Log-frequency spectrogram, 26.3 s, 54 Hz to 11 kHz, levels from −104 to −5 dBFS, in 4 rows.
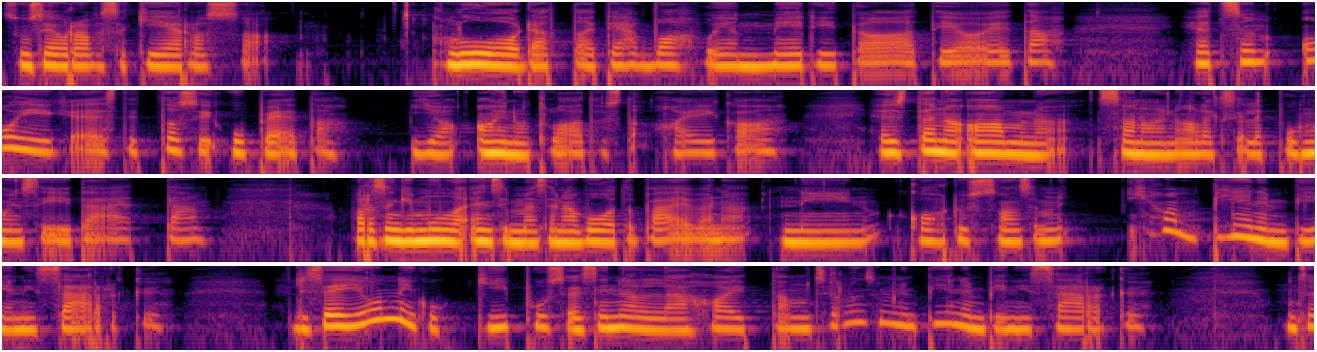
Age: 20-39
